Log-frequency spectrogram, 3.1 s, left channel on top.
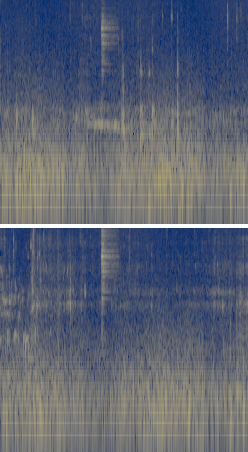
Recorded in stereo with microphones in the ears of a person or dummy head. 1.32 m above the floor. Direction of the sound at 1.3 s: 35° right (ahead or behind).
